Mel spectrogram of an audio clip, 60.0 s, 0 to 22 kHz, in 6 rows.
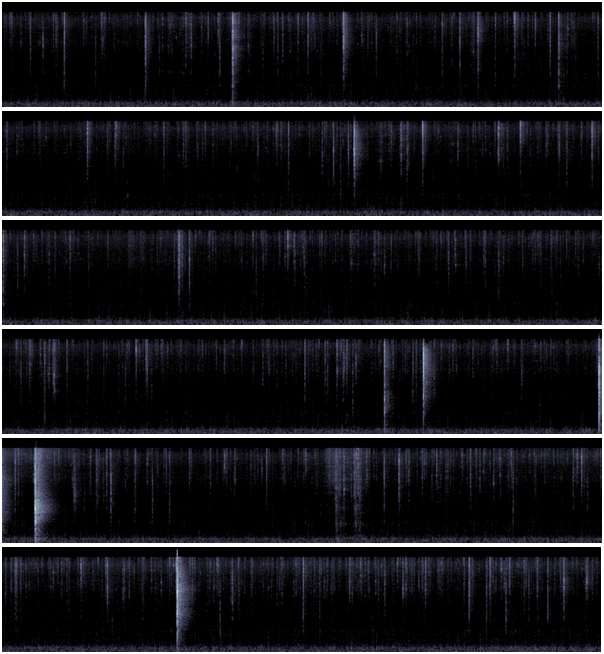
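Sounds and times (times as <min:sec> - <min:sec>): wood fire crackling: 0:00.0 - 0:59.9
sharp fire pops: 0:35.6 - 0:37.3, 0:39.9 - 0:41.8, 0:52.8 - 0:53.3.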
